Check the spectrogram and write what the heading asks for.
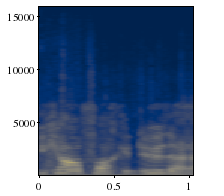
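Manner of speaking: calling out. Retold or imitated. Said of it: "And I'm like".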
